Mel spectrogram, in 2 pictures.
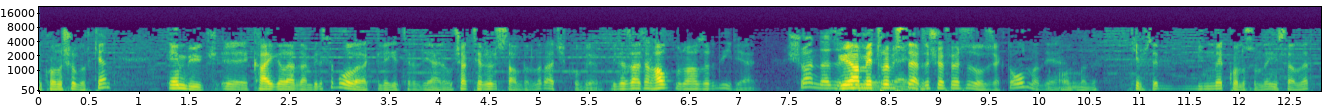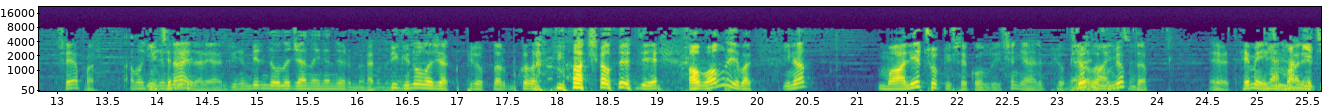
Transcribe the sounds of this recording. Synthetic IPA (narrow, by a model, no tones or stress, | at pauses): kʰo̞nuʃulˠuɾcʰæn | ænbyjycɛːkʰajɡalˠaɾd̪anbiɾisibuo̞lˠaɾak̚ɟilʲɛɟe̞t̪ʰiɾilʲd̪ijaːniut͡ʃʰak̚t̪ʰe̞ɾo̞ɾist̪ːald̪ɯɾɯlˠaɾɯat͡ʃʰɯ̥kʰolˠujo̞̰bid̪ɛzaːt̪ʰænɦalˠk̚bunuɦazɯɾɯd̪iːilʲja̰ːnɪ | ʃuand̪aazyjamet̪ɾo̞byslʲæɾd̪ɛʃø̞føɾs̬yzo̞lˠad͡ʒak̚t̪o̞lˠmad̪ɯjaːo̰lˠmad̪ɯ | cʰimsɛbilʲmɛc̚kʰo̞nusund̪ainsanlˠaɾ | ʃejapʰa̰ɾ̥ | a̰maininaːe̞d̪æɾjaːnɪynynbiɾind̪ɛolˠad͡ʒaːnainanɯjo̞ɾumbæabiɟyno̞lˠad͡ʒak̚pʰilʲo̞t̪lˠaɾbukʰad̪aɾmaːʃalˠɯjoɾd̪ijɛavalˠːajɯbak | inan | maːlʲijɛt̪̚t͡ʃʰo̞kjycʲsɛco̞lˠd̪uːit͡ʃʰinjaːnipʰilʲot̪ʰialˠaɯmjo̞t̪ʰa | ɛvɛt̪hemeinmaaːli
